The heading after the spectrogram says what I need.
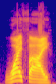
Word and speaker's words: Wi-Fi: early teenage days when I would pronounce wifi wey. Yes, we It's It's strange and funny looking back on it, but I was proven it was pronounced Wi-Fi back during a visit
